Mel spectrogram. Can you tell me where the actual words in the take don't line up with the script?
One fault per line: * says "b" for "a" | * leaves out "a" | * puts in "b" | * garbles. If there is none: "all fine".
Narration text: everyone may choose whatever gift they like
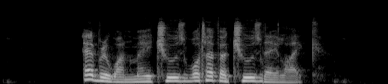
* says "choose" for "gift"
